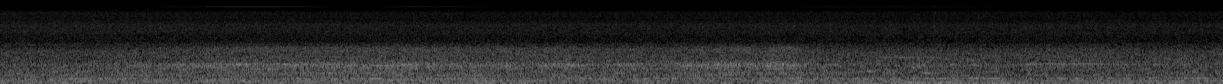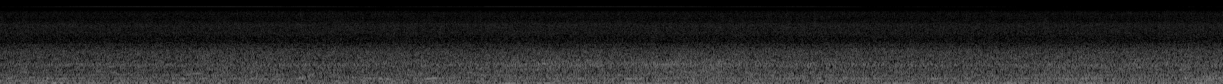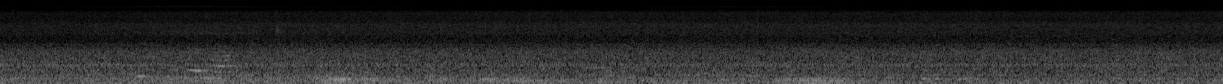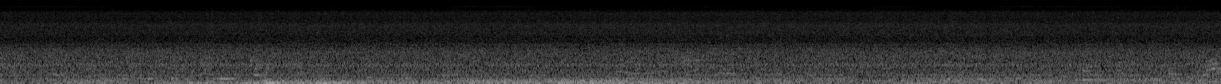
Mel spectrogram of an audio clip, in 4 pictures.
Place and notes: after a couple of hot days, it started to rain
The Hague, The Netherlands, 10 July 2010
